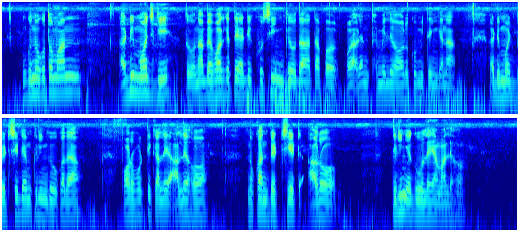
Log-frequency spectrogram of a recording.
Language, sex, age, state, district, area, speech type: Santali, male, 18-30, West Bengal, Birbhum, rural, spontaneous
